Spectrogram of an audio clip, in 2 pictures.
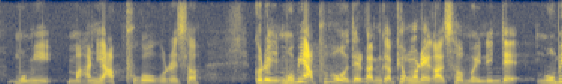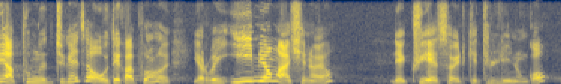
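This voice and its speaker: An older woman, a nun with a Gyeongsang Korean accent, giving a church lecture as lively storytelling that keeps asking the audience questions. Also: a little high, vocal fry. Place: church hall.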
